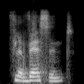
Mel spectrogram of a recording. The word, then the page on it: flavescent: Indian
